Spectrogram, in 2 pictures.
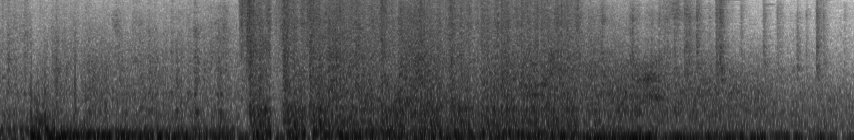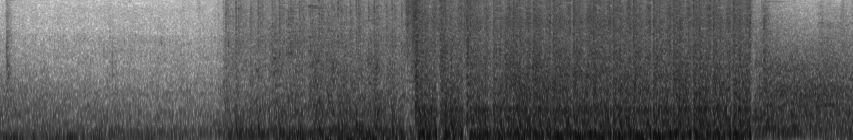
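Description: Heavy gunfire in the Enlisted video game, loud and near. Dense bursts of automatic fire and overlapping shots run almost continuously, with a brief lull in the middle before the barrage resumes.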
